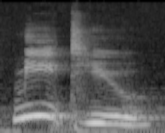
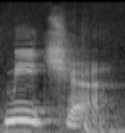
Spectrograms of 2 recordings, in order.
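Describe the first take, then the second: First: Meet and you are said as separate words. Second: The words merge into a single sound, meetcha.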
